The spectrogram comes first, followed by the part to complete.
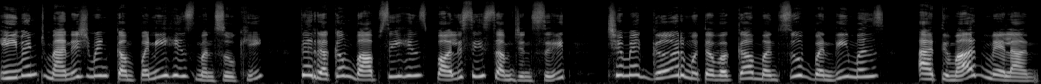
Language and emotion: Kashmiri, happy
